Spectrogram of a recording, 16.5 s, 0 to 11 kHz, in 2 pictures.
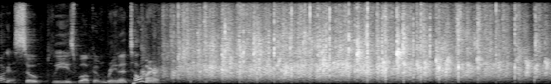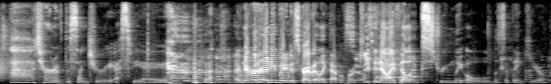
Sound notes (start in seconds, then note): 2.1 audience applauds; 8.9 sighs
